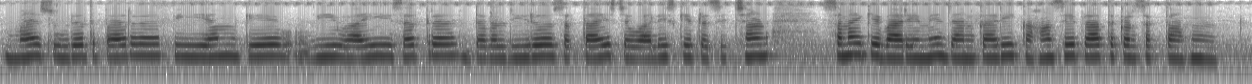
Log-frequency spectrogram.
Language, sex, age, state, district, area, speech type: Hindi, female, 60+, Uttar Pradesh, Sitapur, rural, read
